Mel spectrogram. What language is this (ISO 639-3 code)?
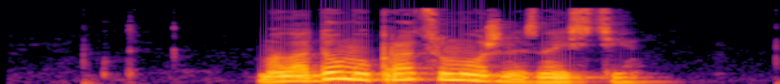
bel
